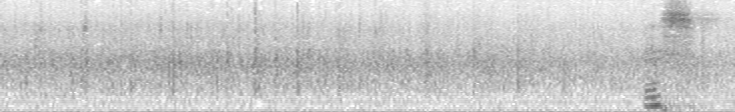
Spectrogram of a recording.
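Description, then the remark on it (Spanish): Steady, dense audience applause for a couple called up on stage to help the speaker fills the whole stretch, a continuous crackle of many hands clapping, with a brief louder swell and a short voice or whoop near the end. “a ver, vamos a darles un aplauso.”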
